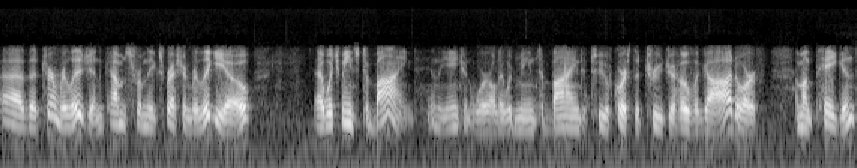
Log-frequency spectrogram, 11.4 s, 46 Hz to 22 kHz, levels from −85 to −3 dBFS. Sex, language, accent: male, English, American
